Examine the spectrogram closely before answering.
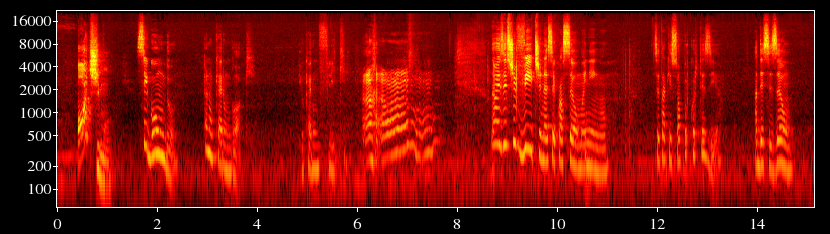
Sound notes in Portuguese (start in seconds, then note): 6.0 chorando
